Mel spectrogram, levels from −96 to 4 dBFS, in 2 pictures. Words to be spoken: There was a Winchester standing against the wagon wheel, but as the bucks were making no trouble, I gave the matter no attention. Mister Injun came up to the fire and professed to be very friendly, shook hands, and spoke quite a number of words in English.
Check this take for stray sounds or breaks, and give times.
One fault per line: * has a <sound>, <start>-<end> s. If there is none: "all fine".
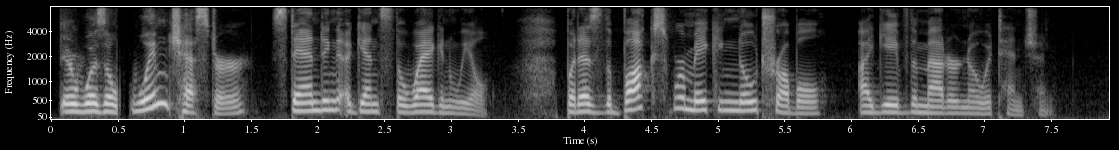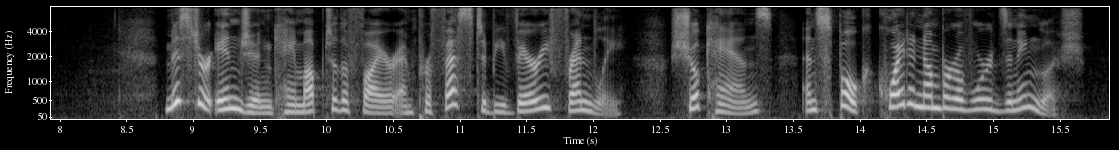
all fine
